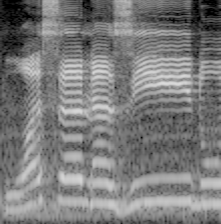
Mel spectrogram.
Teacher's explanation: سین کو سٹی کی آواز سے وسا کی، وَسَنَزِيدُ زا کو سختی سے ادا کریں گے، اور زی یا ساکن سے پہلے زا کے نیچے زیر ہے تو یا مدہ ہو رہا ہے، کھینچ کے پڑھیں گے ایک الف کے برابر.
